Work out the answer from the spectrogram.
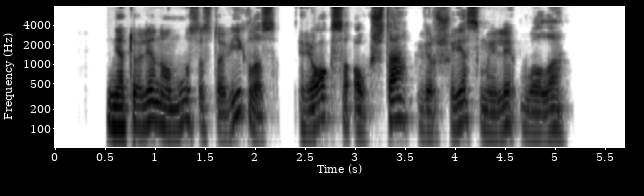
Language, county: Lithuanian, Panevėžys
